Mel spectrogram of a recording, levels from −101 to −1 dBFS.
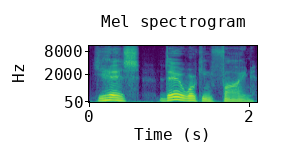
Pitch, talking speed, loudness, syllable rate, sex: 110 Hz, 115 wpm, -15 LUFS, 3.4 syllables/s, male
